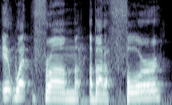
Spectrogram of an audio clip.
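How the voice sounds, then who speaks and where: A man co-hosting a review show in casual, animated chat, often acting out imagined lines and reactions as he talks. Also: a little high, takes it slowly. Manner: acts out imagined lines and reactions while talking. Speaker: co-host of a film review show.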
